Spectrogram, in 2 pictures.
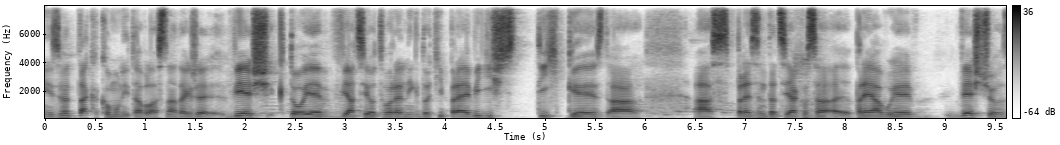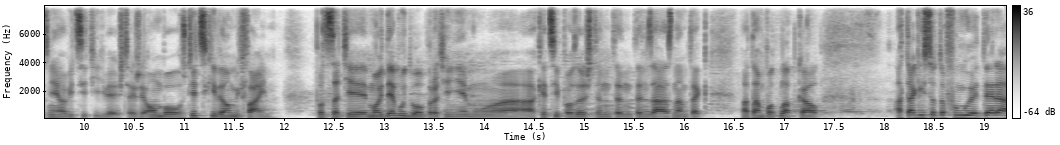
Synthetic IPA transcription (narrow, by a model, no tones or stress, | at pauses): zmɛt̪akaːkɔmunit̪aʋlasnaːt̪aɡʒɛʋɪɛʃkt̪ɔjɛʋɪat͡sɛjɔt̪ʋɔɾɛniːɡd̪ɔcipɾɛʋiɟiːʃst̪iːɣɡɛst̪a | ʔaspɾɛzɛnt̪aːt͡siɛakɔsa̰pɾɛjaʋujɛʋɪɛʃt͡ʃɔzɲɛɦɔʋit͡siːciɟʋɪɛʃt̪aɡʒɛʔɔnbɔlvʒd̪it͡skiʋɛlmifajn | fpɔt̪st̪acɛmuɔjd̪ɛbuːd̪bɔlpɾɔciɲɛmuaa̰kɛcsipɔzɾɛʃt̪ɛnt̪ɛnt̪ɛnzaːznamt̪aɡ | mat̪ampɔt̪lapkal | ʔat̪aɡist̪ɔt̪ɔfuŋɡujɛt̪ɛɾa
